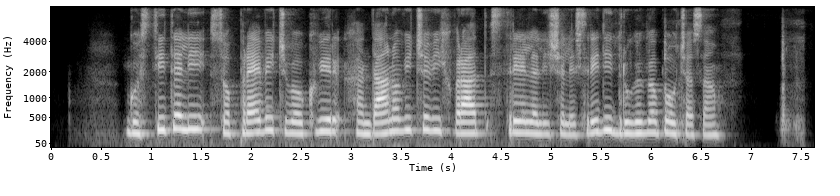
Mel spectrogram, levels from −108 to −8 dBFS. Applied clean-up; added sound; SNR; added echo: neural mask model Resemble Enhance denoiser.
